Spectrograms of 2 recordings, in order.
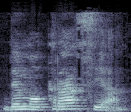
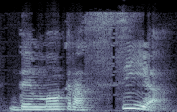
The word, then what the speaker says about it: democracia: English word democracy, and a lot of people say democracia, especially Spanish speakers, but this is not how we pronounce this word. We pronounce it democracia. So the strong syllable, the stronger syllable is the last one, democracia.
